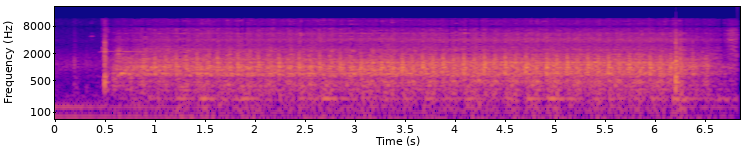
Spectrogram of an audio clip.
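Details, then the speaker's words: 2001 Club Car DS golf cart with Kawasaki engine: starter spins the engine with an uneven chug for several seconds but it never fires; spark tester shows no spark, traced to a failed RPM limiter rather than the coil. "all right guys so we see that there's no spark there could be a couple of different things that could be"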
